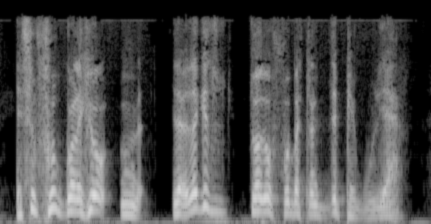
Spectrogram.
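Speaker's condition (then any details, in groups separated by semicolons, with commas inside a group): Down syndrome; congenital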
